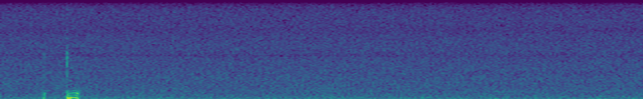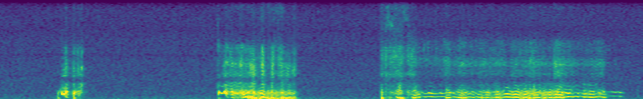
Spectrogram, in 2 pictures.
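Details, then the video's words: Small dog Herbie asleep and snoring, loud enough to wake someone at night: a few faint clicks, then short snorting breaths building to a longer, rough, wavering snore near the end. "Herbie snoring"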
